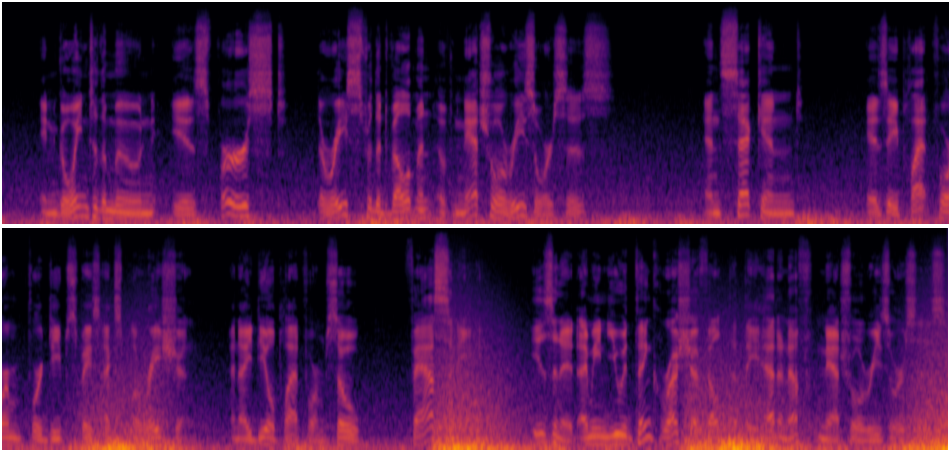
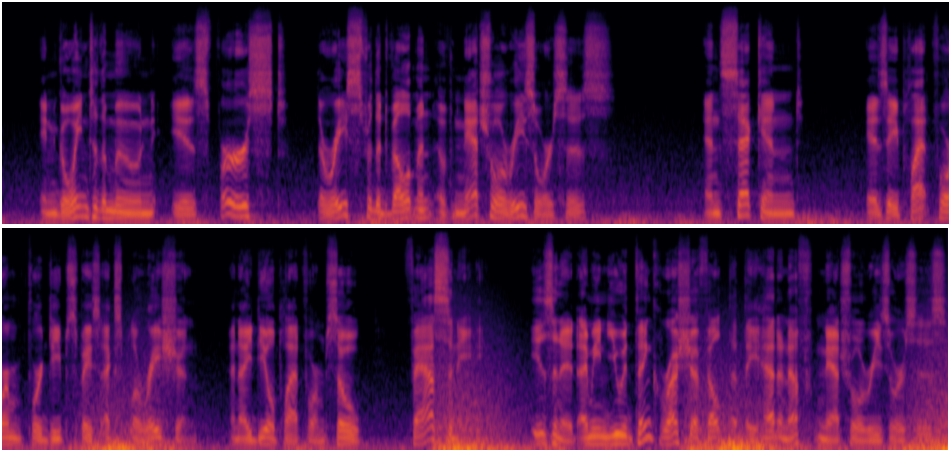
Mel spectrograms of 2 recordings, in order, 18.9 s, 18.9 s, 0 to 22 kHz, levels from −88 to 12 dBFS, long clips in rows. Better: second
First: wind noise on the microphone; heavy; 5 dB below the speech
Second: wind noise on the microphone; occasional gusts; 15 dB below the speech

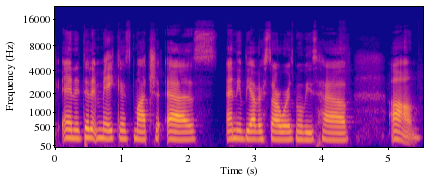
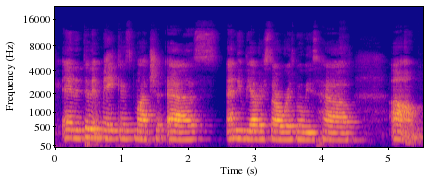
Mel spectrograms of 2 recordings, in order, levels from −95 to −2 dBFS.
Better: first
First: none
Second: off-mic speech; far // room echo; slight; dies away in 0.4 s

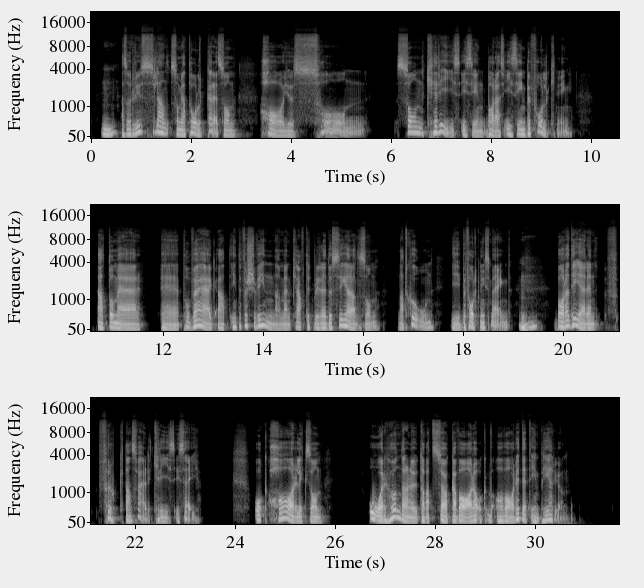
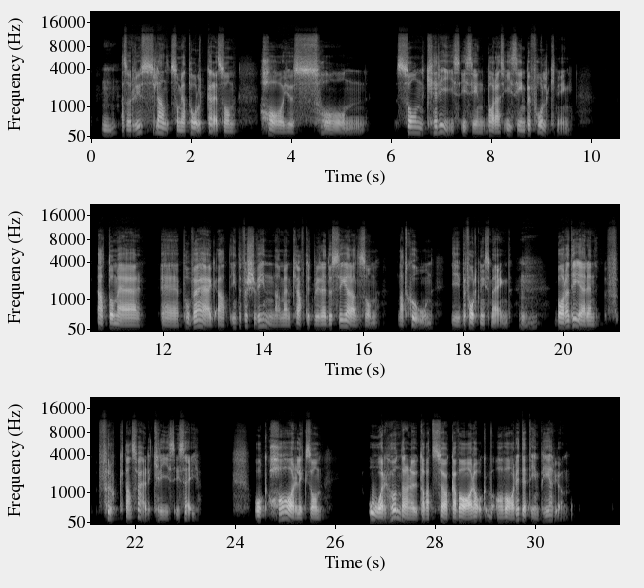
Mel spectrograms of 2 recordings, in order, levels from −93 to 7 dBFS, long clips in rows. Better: first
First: none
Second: thin; very; fading below 350 Hz

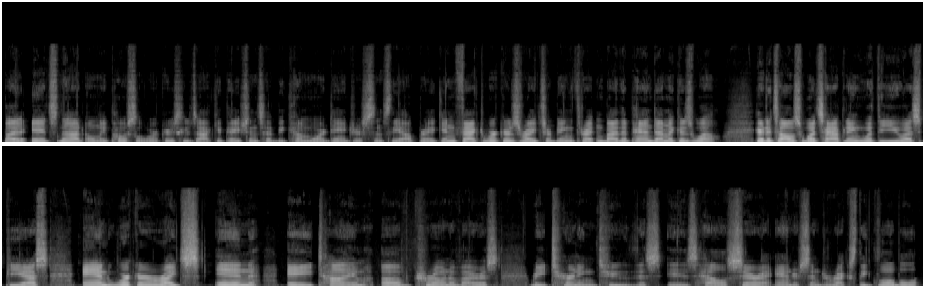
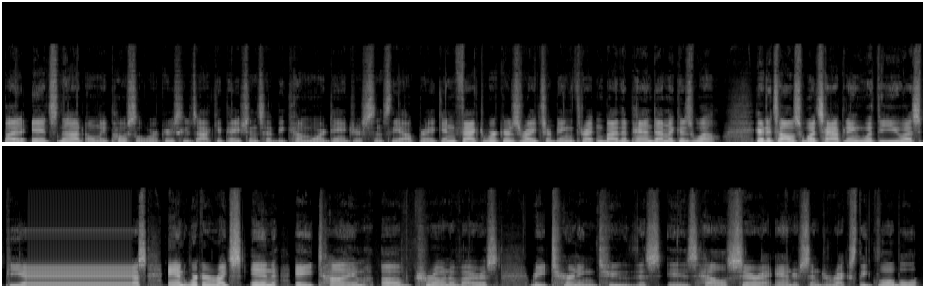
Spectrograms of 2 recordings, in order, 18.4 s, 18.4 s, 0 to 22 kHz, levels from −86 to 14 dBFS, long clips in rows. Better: first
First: none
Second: audio freezing; at 9.5 s for 1 s

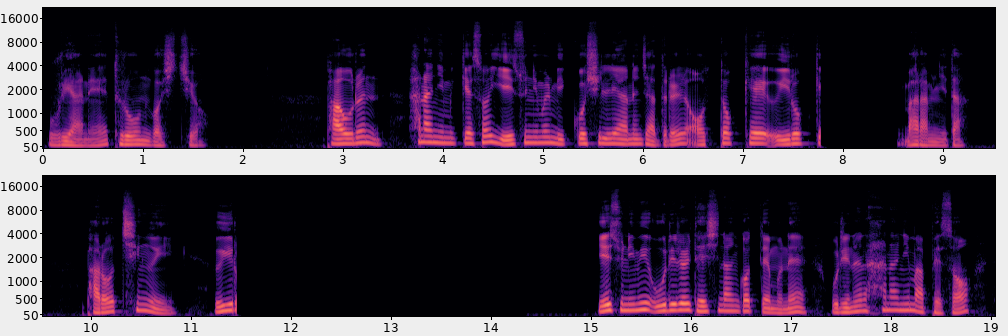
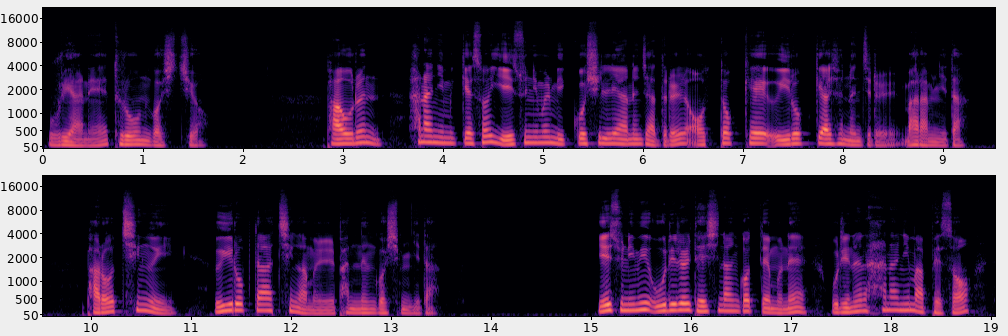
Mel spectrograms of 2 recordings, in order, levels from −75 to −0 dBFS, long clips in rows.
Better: second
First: audio cutting out; at 8 s for 1 s and at 11 s for 3 s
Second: none

